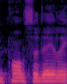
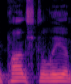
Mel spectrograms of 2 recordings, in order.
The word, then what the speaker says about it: Ponce de Leon: you're a native Georgian is that you can pronounce it correctly you don't say Ponce daily no no people when I say Ponce de Leon they look at me like and I speak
